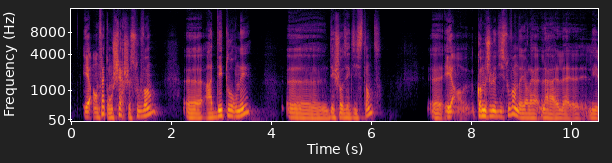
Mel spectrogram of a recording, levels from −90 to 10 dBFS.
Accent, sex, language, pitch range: French, male, French, 95-115 Hz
